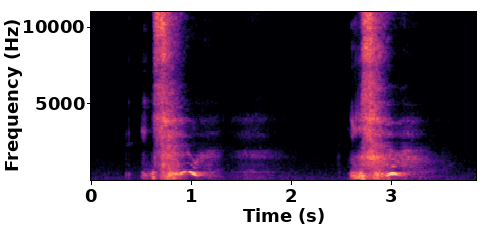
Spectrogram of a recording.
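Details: Morning sneezes: two sharp, explosive sneezes about two seconds apart, each with a quick breath in before it; sneezing.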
